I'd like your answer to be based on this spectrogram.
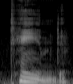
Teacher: The last sound in this word should vibrate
